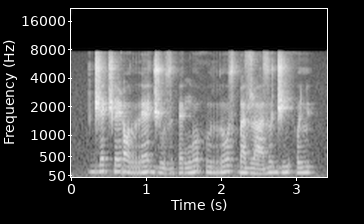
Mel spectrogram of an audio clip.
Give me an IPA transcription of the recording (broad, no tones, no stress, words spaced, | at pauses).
d͡ʒɛt͡ʃ ɾɪ ɽɔrɛd͡ʒuz | ɛŋ͡mohu roz ɡ͡bazɭazʊ d͡ʒihʊlʲ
